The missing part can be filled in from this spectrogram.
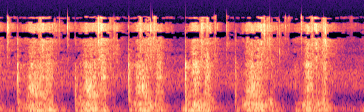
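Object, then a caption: Soap bar on metal box grater. A small purple bar of soap is rubbed by fingertips with long nails in repeated strokes across the perforated face of a painted, hollow metal box grater held steady by the other hand. Six rhythmic rasping, gritty grating strokes are heard, each with a low, hollow body beneath the scratchy texture. Short quiet gaps separate them.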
